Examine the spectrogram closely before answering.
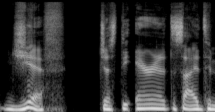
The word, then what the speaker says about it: GIF: that literally says that the creator's meant for it to say jiff just the internet decided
